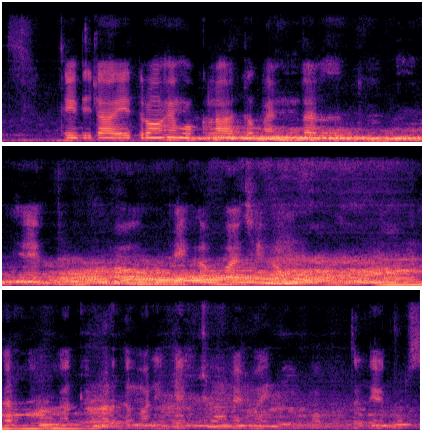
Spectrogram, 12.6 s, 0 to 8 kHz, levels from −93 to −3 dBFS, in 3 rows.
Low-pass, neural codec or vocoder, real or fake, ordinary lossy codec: 7.2 kHz; codec, 44.1 kHz, 7.8 kbps, Pupu-Codec; fake; AAC, 48 kbps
